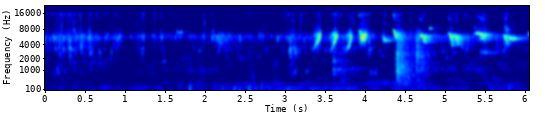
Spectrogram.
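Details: Siskin (jilguero amarillo) in cold weather: quiet at first, then a burst of 'máquina' song, quick high chirps and twittering trills in the second half, with a sharp tapping noise partway through.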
